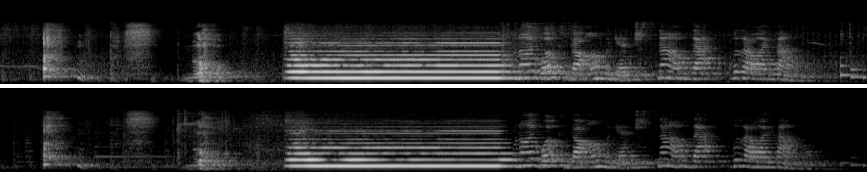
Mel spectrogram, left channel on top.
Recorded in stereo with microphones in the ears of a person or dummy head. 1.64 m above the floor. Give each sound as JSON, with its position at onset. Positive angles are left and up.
{"t": 0.4, "sound": "crying", "side_deg": 30, "distance_m": 0.5}
{"t": 2.8, "sound": "a flute", "side_deg": 35, "distance_m": 0.9}
{"t": 5.1, "sound": "a woman speaking", "side_deg": 55, "distance_m": 3.5}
